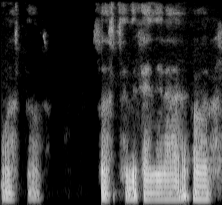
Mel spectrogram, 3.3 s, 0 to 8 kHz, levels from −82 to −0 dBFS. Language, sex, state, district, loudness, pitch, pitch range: Hindi, male, Bihar, Araria, -19 LUFS, 90 Hz, 90-95 Hz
